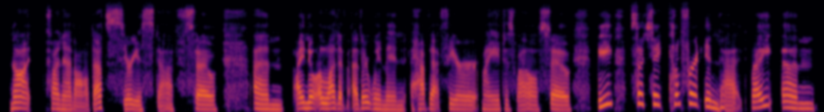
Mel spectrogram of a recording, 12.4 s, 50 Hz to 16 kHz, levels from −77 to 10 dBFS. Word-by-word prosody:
not 180 0 +4 0.3
fun 160 -2 0
at 145 -1 -1
all. 120 -1 -2
That's 190 +2 +2
serious 150 -3 -2
stuff. - - -5
So, 150 -1 +1 0.6
um, 155 -3 +1 0.2
I 175 +2 +4
know 185 0 +3
a 170 - +5
lot 175 +1 +4
of 170 - +2
other 180 +3 +1
women 145 -3 -3
have 160 +1 -1
that 155 -3 0
fear 150 -3 -2
at - - -8
my 150 -1 -4
age 150 0 -4
as 150 0 -7
well. 140 0 -1
So, 140 -1 +1 0.4
be 295 +9 +4 0.3
so 330 0 +3
take 300 -2 +3
comfort 320 0 +3
in 210 -8 +3
that. 135 0 -2 0.2
Right? 220 +9 +2
Um, 180 -4 +1
160 Hz, 160 wpm, -22 LUFS, 145-185 Hz, 0.6 s, a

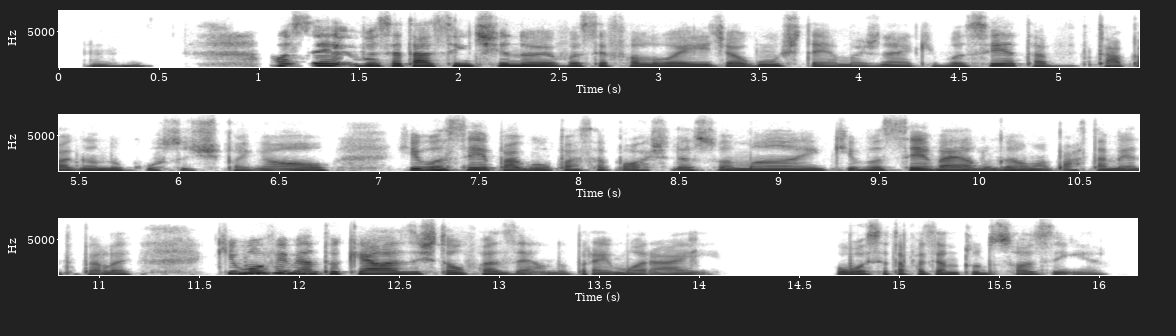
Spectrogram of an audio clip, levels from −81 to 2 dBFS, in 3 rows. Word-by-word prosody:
Uhum, 195 -2 -4 0.6
você 270 -2 +4
você 230 +2 +4
está 245 -1 +6
sentindo, 225 -2 +4
você 195 +1 0
falou 195 0 +1
aí 190 0 +3
de 190 - -3
alguns 200 +2 0
temas, 170 -1 -3
né, 185 -2 -1
que 185 +1 -11
você 185 +5 -1
está 240 -5 +1
está 190 0 -6
pagando 185 -1 -1
o 165 - -7
curso 180 0 -9
de 175 - -10
espanhol, 180 -1 -3 0.3
que 205 - 0
você 205 +4 +2
pagou 195 -3 -1
o 185 - -4
passaporte 180 0 -5
da 180 -1 -3
sua 185 0 -3
mãe, 185 0 +1
que 190 +1 -7
você 190 +4 0
vai 205 -1 +2
alugar 190 -1 -1
um 180 - 0
apartamento 180 0 -4
pela 170 -1 -2 0.4
que 295 - -2
movimento 285 -4 +5
que 250 - -1
elas 240 -1 +6
estão 210 -2 0
fazendo 175 -6 -2
para 180 +1 -4
ir 175 - -1
morar 170 -1 -1
aí? 165 0 -4 0.6
Ou 185 - +2
você 190 +1 0
está 200 -1 -2
fazendo 185 -1 0
tudo 185 -1 -4
sozinha? 170 -2 -5
190 Hz, 195 wpm, -19 LUFS, 180-205 Hz, 0.6 s, está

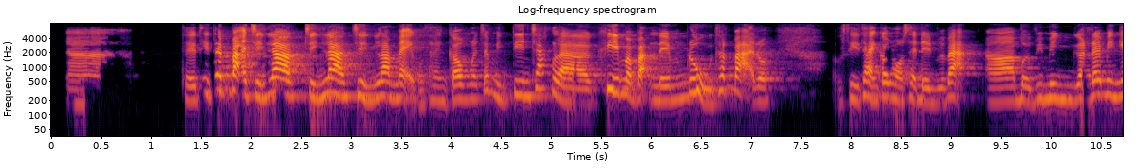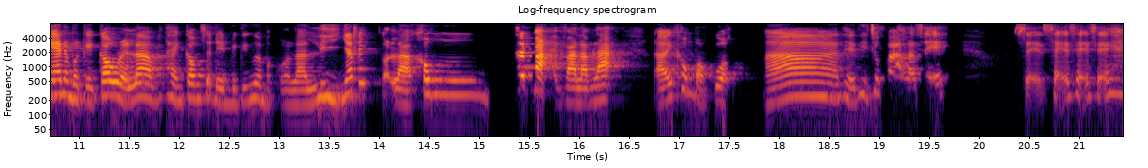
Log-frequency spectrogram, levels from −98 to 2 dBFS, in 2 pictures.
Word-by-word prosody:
À. 170 0 -6 1.0
Thế 200 -1 -4
thì 285 -2 -6
thất 330 0 +2
bại 295 -6 +9
chính 235 +2 0
là 295 -4 +9
chính 235 +1 -1
là 275 -5 +7
chính 230 -3 -5
là 255 0 +4
mẹ 230 -3 +3
của 165 - -14
thành 200 -2 -14
công 215 +1 -1
đấy. 215 - -8
Chắc - - -7
mình 220 -2 -12
tin 255 -3 -2
chắc 360 -1 -4
là 180 -7 +2
khi 340 -4 +4
mà 250 -4 +1
bạn - - +2
nếm 205 +4 -3
đủ 320 +4 -3
thất 325 0 -4
bại 310 - +5
rồi, 190 -1 -5 0.8
thì 210 -3 -7
thành 255 - 0
công 235 -1 -2
nó 200 - -4
sẽ - - -3
đến 180 -2 -7
với 185 - -14
bạn. 240 -1 +3 0.2
À, 190 +1 -1
bởi 200 - -7
vì 220 - -11
mình 215 -1 -7
gần 220 +1 -2
đây 265 +1 +1
mình 255 -3 -5
nghe 265 +2 +7
được 265 - -4
một 220 - -6
cái 190 -2 -7
câu 250 0 +4
đấy - - -2
là 230 0 0
thành 205 -4 -10
công 225 -1 -4
sẽ - - -10
đến 180 -3 -12
với 175 - -19
cái 190 - -16
người 220 -1 -12
mà, - - -21
gọi 165 0 -18
là, 165 0 -6
lì 195 +8 -8 0.2
nhất 295 +4 +2
ấy, 465 0 -6
gọi - - -9
là, - - 0
không 275 0 -3 0.8
thất 335 0 +7
bại - - +7
và 185 0 +2
làm 180 0 -1
lại. 215 +1 +1 0.4
Đấy, - - -1
không - - -11
bỏ - - -9
cuộc, - - -8 0.3
á, 235 +5 -1
thế 185 - -11
thì 270 - -17
chúc 285 -1 -7
bạn - - -4
là 185 - -8
sẽ 305 - -8 0.8
sẽ - - -9
sẽ - - -7
sẽ - - -9
sẽ 275 - -7
225 Hz, 245 wpm, -24 LUFS, 195-265 Hz, 1.0 s, bại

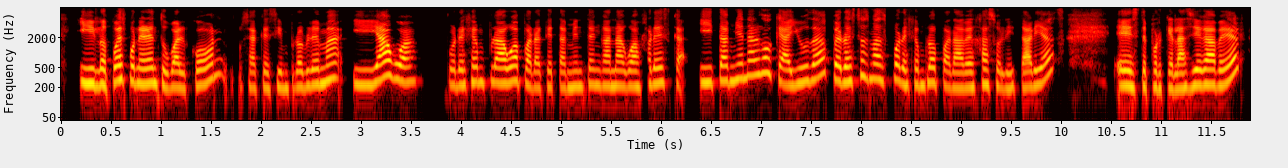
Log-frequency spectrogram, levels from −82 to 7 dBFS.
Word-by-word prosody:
y 245 -2 +2
lo 230 0 +2
puedes 270 +3 +3
poner 240 -3 +4
en 245 0 +2
tu 220 -3 -3
balcón, 215 - 0 0.2
o - - -22
sea, 200 -1 -4
que 200 +1 -7
sin 195 +1 -7
problema, 230 +9 0
y 230 0 -4
agua, 280 -5 +5 0.3
por 225 -2 -6
ejemplo, 255 +2 -2
agua 260 +2 +5
para 220 -4 -1
que 210 0 -8
también 205 +1 -5
tengan 220 -1 -3
agua 215 -1 +1
fresca. 240 +3 -4
Y 250 -1 -2
también 275 +4 0
algo 370 +3 +2
que 270 - -2
ayuda, 260 +9 +1
pero 265 -3 +3
esto 265 +7 -2
es 315 - -6
más, 290 -2 +1
por 285 -3 -1
ejemplo, 230 +2 -3
para 205 -4 -1
abejas 200 +3 -1
solitarias, 215 - -1 0.6
este, 215 -1 +1
porque 200 -2 -3
las 190 +1 +2
llega 225 +1 +5
a - - +9
haber, 245 +11 +3
235 Hz, 215 wpm, -24 LUFS, 210-265 Hz, 0.6 s, a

